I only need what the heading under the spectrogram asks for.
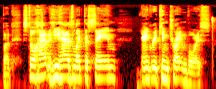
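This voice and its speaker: A man's voice: fairly high pitch, a little slow, a crowd in the background. A man co-hosting a podcast, casually recapping a film in a wry, joking way. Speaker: podcast co-host.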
